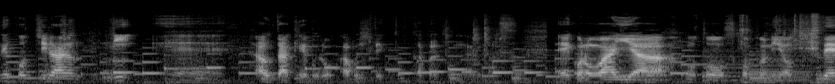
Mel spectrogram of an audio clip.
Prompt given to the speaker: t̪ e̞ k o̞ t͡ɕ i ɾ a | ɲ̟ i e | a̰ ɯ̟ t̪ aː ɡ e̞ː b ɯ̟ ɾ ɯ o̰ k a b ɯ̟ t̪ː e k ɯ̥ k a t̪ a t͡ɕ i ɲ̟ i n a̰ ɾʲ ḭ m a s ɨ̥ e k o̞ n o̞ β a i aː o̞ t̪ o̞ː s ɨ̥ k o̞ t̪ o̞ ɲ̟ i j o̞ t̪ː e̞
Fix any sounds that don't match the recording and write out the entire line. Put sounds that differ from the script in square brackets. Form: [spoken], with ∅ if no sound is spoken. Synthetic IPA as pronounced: [d̪] e̞ k o̞ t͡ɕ i ɾ a | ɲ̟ i e | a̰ ɯ̟ t̪ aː [k] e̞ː b ɯ̟ ɾ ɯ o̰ k a b ɯ̟ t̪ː e k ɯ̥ k a t̪ a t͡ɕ i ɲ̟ i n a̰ ɾʲ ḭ m a s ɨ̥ e k o̞ n o̞ β a i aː o̞ t̪ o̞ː s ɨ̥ k o̞ t̪ o̞ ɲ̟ i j o̞ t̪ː e̞

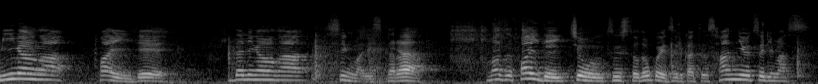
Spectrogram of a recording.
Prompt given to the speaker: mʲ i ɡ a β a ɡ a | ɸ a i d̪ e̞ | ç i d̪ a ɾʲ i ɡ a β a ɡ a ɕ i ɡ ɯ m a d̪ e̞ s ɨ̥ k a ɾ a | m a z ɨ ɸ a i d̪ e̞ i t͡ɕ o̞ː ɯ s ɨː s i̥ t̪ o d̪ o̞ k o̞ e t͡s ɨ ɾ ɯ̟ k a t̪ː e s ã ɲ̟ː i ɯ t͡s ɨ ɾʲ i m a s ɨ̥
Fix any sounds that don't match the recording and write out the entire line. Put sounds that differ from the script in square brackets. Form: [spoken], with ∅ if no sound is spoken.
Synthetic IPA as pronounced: mʲ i ɡ a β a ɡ a | ɸ a i d̪ e̞ | ç i d̪ a ɾʲ i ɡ a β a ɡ a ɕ i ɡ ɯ m a d̪ e̞ s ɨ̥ k a ɾ a | m a z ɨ ɸ a i d̪ e̞ i t͡ɕ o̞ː ɯ [t͡s] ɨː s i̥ t̪ o d̪ o̞ k o̞ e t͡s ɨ ɾ ɯ̟ k a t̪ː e s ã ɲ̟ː i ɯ t͡s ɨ ɾʲ i m a s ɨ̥

